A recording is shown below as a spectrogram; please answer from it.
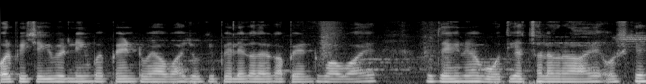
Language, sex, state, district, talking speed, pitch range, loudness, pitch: Hindi, male, Haryana, Rohtak, 270 wpm, 125-130 Hz, -19 LUFS, 130 Hz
